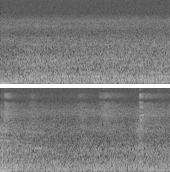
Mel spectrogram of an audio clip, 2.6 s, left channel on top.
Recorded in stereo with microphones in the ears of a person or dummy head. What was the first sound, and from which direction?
Only background noise.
